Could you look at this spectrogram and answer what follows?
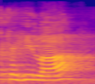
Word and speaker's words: Kehillah: First of all, I've learned that it's Kehillah.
